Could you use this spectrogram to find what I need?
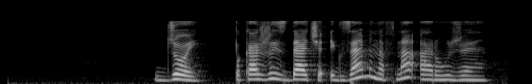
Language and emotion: Russian, positive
